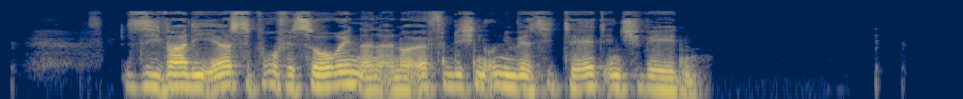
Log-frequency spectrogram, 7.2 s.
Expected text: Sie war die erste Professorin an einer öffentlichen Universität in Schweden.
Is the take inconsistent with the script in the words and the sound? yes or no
no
